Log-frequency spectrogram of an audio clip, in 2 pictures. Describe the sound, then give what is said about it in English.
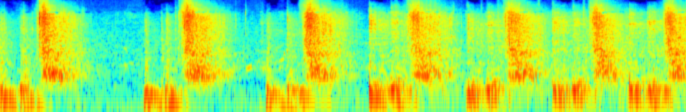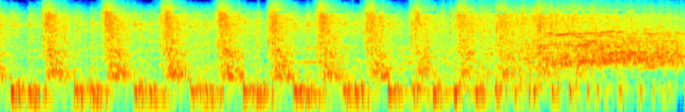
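A football crowd performs the Viking thunderclap chant, the Viking clap celebration of Iceland's football fans: booming unison claps with a deep shout, widely spaced at first, then speeding up into a rapid, loud rhythm. “You might remember their Viking clap celebration, which has been copied at multiple football grounds since.”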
